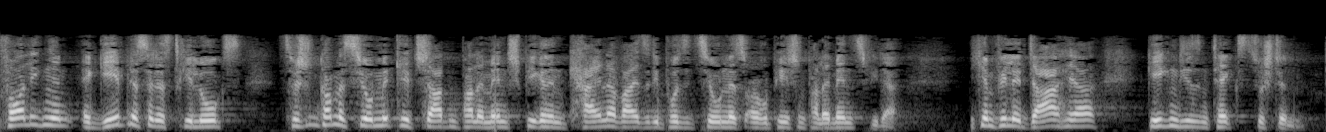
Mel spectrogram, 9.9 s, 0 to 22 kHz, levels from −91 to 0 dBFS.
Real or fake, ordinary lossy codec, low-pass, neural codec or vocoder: real; none; 7.2 kHz; none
